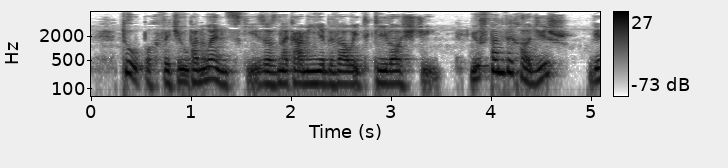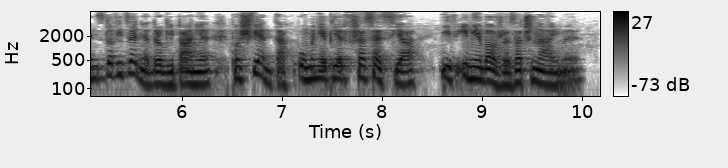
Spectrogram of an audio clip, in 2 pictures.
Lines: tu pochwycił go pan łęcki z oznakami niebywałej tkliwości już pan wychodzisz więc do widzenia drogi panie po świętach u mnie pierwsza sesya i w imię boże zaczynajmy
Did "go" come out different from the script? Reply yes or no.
yes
